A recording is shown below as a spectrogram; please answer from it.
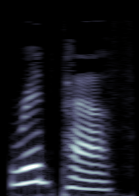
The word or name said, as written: ridpath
